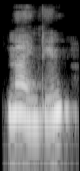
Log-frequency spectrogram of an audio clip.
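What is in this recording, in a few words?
"nineteen", English; grade1; math; basic subtraction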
